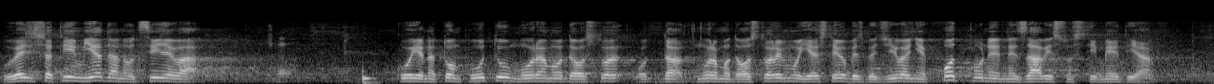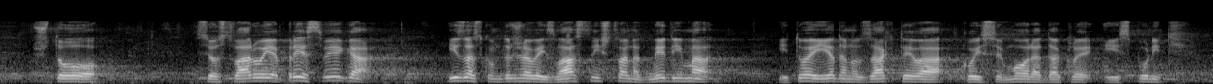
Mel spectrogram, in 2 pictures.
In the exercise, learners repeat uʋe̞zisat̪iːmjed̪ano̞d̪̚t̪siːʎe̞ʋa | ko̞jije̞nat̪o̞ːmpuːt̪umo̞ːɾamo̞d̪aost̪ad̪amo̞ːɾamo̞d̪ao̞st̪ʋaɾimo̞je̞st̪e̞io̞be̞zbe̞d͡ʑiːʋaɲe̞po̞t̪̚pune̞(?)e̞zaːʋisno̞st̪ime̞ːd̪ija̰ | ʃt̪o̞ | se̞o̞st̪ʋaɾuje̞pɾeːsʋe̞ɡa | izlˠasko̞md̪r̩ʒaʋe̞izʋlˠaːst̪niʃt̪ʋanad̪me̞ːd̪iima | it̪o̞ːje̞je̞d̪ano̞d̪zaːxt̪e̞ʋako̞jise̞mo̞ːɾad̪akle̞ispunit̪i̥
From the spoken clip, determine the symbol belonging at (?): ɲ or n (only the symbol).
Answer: n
